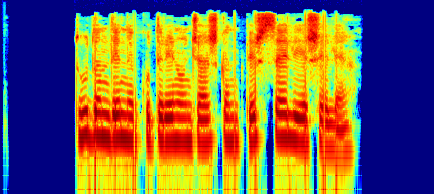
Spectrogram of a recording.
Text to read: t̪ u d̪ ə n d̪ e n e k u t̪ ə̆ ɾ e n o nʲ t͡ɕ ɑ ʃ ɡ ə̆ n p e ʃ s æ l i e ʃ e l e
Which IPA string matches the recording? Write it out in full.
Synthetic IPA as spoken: t̪ u d̪ ə n d̪ e n e k u t̪ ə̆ ɾ e n o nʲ t͡ɕ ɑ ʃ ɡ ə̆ n p e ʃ s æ l i e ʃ e l e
